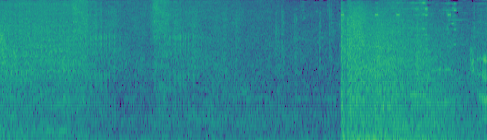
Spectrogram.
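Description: Mech weapons fire on a target in the BattleTech video game, giving a quiet mechanical stretch followed by a sudden loud burst of impacts near the end.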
